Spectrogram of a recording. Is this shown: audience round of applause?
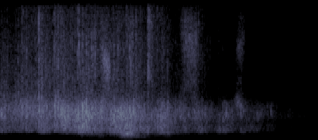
yes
